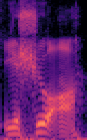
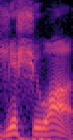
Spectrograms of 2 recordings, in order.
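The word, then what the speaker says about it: ישוע: that originally was pronounced Yeshua and it's an ion at the end that's not pronounced in in modern Hebrew today and that at a certain point the final a was kind of lost and yesu and and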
